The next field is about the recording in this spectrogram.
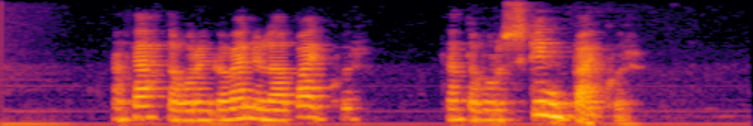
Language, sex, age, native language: Icelandic, female, 50-59, Icelandic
